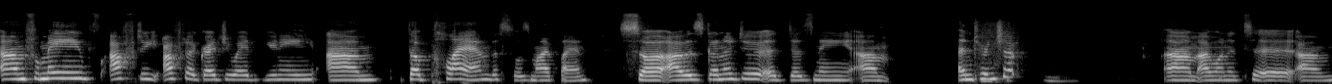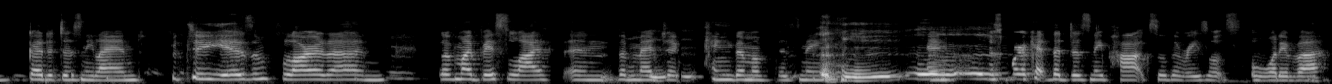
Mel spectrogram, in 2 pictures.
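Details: Adult woman speaking; typical speech.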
